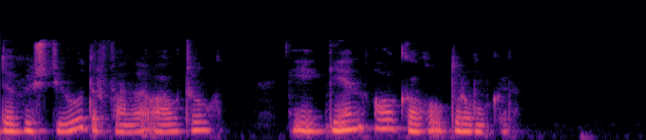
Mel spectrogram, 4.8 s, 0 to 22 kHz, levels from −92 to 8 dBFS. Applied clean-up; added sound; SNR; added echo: none; none; none; none.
